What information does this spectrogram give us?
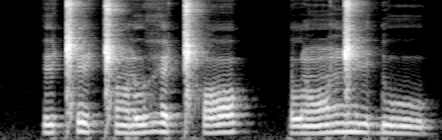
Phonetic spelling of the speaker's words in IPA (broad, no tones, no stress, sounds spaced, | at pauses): ɪ ǁ e ǁ ɔ̃ ɾ ʊ ɦ ɛ ǁʰ ɔ | l ɔ̃ ŋ͡ǁ i ɗ u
